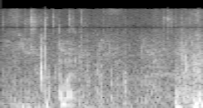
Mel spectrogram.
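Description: A few light, irregular footstep taps, with a voice saying "come on".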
